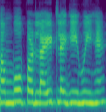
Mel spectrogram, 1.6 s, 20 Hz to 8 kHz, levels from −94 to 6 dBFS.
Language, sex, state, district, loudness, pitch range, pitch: Hindi, female, Uttar Pradesh, Jyotiba Phule Nagar, -12 LUFS, 280-300 Hz, 285 Hz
